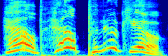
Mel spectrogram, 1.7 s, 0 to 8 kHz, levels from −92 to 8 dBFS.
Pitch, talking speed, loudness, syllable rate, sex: 235 Hz, 105 wpm, -15 LUFS, 3.4 syllables/s, male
